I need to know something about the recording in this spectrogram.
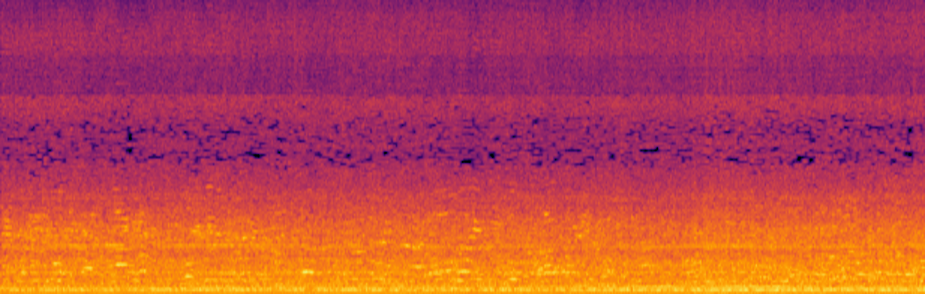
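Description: A crowd of people talks and calls out outdoors.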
